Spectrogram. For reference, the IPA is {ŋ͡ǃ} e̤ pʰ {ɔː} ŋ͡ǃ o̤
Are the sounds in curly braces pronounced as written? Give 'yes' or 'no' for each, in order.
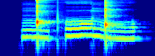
yes, no

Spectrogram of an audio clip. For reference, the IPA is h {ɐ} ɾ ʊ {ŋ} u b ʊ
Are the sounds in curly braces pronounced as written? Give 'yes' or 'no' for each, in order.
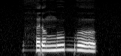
no, yes

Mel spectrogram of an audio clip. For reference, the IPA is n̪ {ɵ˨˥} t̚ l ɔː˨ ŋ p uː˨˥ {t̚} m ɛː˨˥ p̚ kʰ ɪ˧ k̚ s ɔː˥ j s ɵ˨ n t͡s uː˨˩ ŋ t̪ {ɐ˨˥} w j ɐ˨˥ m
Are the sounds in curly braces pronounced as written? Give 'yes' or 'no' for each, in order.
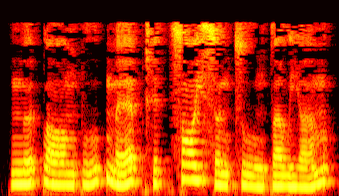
yes, no, no

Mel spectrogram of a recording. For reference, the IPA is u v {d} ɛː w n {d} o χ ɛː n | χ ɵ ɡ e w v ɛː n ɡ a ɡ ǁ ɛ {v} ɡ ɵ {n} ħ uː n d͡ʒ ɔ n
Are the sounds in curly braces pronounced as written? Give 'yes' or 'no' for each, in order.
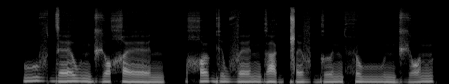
yes, no, yes, yes

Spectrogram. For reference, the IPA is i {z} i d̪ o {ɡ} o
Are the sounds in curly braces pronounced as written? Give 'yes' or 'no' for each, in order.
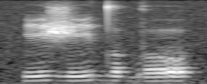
no, yes

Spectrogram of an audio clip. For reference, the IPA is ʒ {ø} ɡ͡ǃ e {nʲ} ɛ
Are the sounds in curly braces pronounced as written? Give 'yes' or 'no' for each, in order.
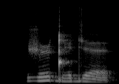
yes, no

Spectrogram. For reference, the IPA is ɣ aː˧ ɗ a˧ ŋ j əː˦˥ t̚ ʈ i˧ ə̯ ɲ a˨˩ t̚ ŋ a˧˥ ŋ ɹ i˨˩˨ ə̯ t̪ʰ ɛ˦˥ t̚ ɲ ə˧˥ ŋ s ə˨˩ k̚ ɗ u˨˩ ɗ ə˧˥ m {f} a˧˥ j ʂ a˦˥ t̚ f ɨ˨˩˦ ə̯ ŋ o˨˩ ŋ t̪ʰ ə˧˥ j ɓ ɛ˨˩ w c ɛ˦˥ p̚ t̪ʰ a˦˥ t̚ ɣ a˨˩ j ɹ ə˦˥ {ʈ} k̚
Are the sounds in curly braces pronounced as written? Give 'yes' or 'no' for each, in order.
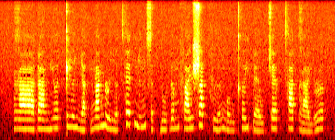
yes, no

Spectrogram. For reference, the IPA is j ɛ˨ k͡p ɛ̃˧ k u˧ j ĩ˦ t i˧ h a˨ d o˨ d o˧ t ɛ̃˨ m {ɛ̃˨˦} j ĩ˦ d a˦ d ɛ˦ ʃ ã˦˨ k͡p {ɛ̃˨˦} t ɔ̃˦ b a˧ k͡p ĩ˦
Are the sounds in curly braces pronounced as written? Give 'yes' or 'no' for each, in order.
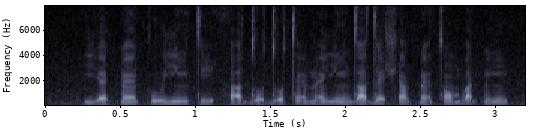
yes, yes

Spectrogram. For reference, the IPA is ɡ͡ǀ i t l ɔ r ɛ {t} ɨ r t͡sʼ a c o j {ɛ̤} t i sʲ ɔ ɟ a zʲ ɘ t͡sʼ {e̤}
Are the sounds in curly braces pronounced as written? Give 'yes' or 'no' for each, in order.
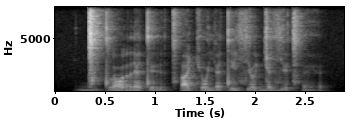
yes, no, no

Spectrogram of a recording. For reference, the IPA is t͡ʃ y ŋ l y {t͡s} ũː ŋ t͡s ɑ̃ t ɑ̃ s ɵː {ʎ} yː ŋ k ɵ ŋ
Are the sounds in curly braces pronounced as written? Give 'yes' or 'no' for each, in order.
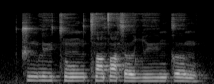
yes, yes

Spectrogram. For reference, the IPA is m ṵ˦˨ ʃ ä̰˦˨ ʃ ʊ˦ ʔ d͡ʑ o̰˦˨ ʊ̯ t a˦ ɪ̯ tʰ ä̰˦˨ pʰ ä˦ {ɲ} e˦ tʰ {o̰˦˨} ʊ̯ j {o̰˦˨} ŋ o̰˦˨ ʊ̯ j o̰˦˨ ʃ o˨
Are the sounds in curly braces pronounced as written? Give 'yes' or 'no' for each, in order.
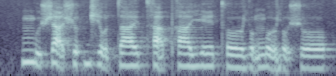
no, no, yes

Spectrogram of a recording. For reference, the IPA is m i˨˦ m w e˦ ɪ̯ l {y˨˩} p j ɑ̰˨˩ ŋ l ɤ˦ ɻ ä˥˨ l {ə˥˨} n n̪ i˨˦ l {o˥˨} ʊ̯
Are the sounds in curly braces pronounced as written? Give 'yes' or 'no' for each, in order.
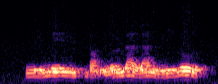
no, no, yes

